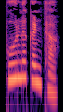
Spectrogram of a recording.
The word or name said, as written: ಪೂರ್ಣಕಂಠ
